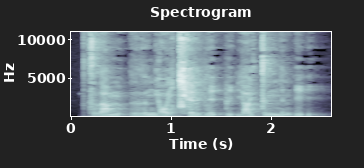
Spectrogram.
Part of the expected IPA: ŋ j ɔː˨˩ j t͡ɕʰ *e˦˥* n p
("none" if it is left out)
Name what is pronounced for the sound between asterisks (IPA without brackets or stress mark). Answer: e˥˩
